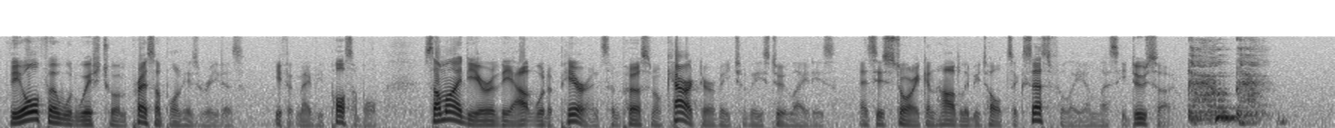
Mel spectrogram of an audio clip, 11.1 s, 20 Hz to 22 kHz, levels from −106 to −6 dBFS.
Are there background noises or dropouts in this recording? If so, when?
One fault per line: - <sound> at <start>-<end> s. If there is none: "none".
- cough at 9.9-10.8 s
